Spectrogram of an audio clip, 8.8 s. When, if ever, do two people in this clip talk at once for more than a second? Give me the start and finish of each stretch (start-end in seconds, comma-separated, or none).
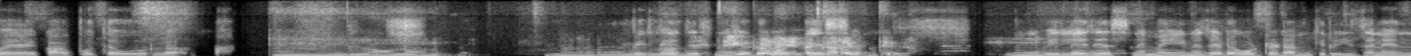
4.2-5.5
